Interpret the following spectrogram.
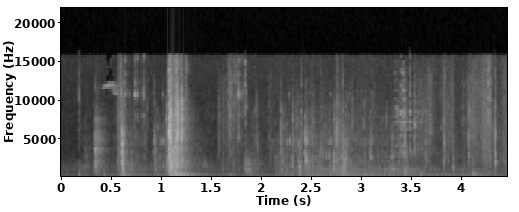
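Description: Front door shutting with a heavy thud about a second in, followed by a few light clicks and knocks.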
